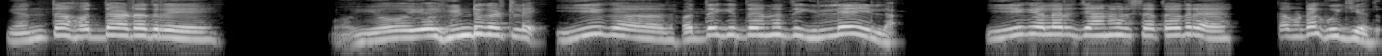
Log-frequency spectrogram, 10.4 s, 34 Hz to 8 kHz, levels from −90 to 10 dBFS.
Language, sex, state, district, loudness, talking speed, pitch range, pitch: Kannada, female, Karnataka, Shimoga, -15 LUFS, 115 wpm, 195-265 Hz, 240 Hz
